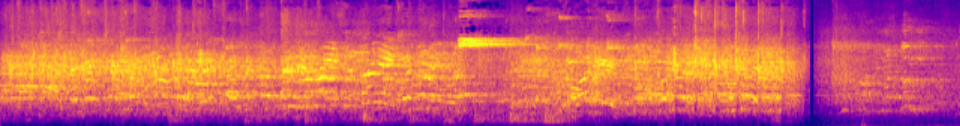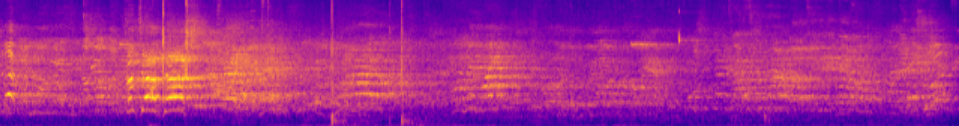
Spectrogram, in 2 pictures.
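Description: A crowd cheers and chatters loudly in an echoing gym.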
